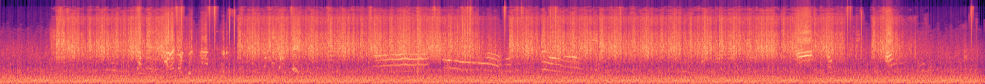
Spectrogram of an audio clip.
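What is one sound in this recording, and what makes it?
Boulders crash and tumble with heavy rumbling thuds.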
